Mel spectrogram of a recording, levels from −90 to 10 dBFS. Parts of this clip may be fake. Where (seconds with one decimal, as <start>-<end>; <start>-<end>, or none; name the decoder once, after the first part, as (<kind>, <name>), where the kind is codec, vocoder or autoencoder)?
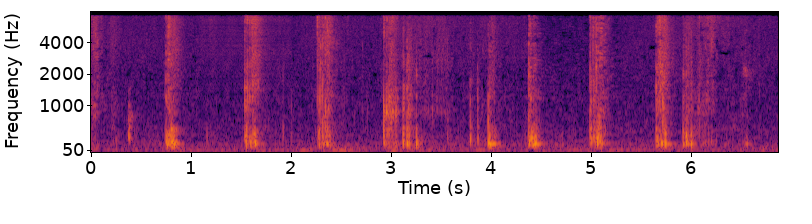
1.1-2.0 (autoencoder, DAC-VAE)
